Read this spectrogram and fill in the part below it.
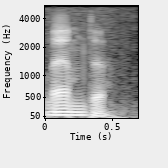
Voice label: lambda, greek alphabet; A lambda baryon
